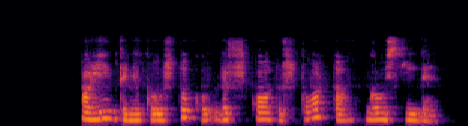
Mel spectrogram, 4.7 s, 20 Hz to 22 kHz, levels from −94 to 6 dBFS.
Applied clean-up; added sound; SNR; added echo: neural mask model DeepFilterNet 3.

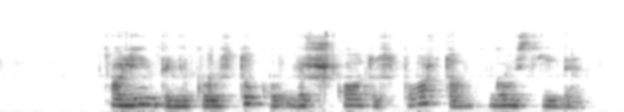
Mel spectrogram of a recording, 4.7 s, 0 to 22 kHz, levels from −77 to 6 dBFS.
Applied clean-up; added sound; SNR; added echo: neural separator model SepFormer DNS4.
